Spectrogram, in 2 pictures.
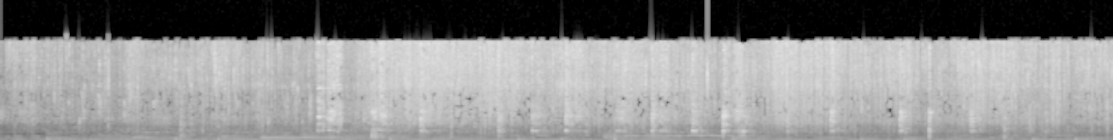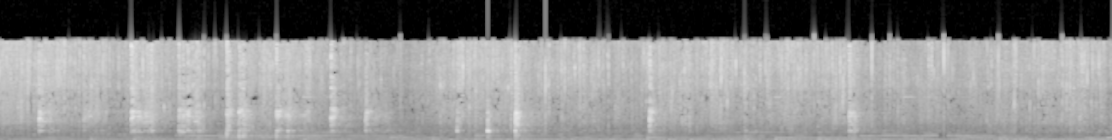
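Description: Sliced shallots sizzling as they fry in hot oil in a wok, with a metal spatula scraping and clacking against the pan now and then as they are stirred.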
